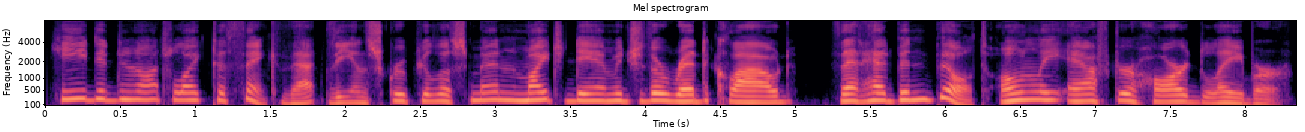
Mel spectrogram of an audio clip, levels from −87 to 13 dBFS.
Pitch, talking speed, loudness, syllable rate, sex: 185 Hz, 165 wpm, -17 LUFS, 4.0 syllables/s, male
